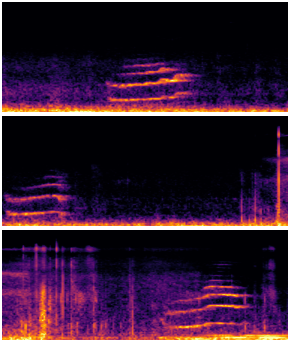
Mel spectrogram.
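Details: A house cat in the morning makes bursts of four or five short, warbling chirp-meows stepping up and down in pitch, repeated three times, over a steady low rumble, with a few sharp clicks and a tap midway.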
